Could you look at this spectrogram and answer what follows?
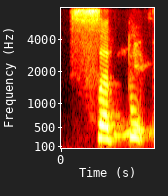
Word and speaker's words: सतु: ये जो है ना, केवल ये शतु सतु स बोलना है, ये दंती स है, इसका प्रोनाउंसिएशन दांतों से आना चाहिए, ठीक है? सतु। और श या श नहीं बोलना है, स बोलना है, स।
